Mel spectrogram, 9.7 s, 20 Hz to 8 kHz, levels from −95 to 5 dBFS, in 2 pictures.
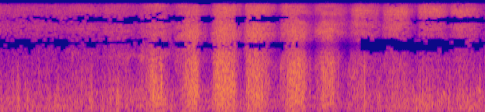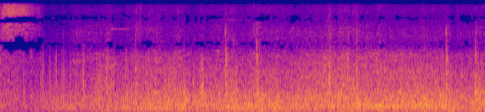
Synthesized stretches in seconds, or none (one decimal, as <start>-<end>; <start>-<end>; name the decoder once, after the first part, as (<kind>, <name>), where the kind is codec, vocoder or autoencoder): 3.0-3.6 (autoencoder, DAC-VAE)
